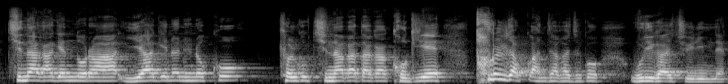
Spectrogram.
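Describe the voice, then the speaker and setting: High-voiced earnest male pastor. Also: darkish tone. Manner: earnest preaching, acts out quoted voices in a sighing or mocking tone. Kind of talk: Sunday sermon.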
